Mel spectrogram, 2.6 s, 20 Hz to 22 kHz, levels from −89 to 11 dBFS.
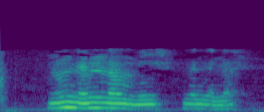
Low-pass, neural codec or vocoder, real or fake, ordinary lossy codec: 3.6 kHz; vocoder, 44.1 kHz, 128 mel bands, Pupu-Vocoder; fake; MP3, 16 kbps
